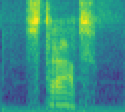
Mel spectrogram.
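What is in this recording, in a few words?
"straat", Dutch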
